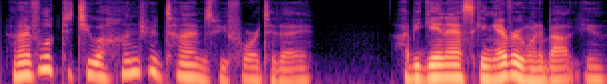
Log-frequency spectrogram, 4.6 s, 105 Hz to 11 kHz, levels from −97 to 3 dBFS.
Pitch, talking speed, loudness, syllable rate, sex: 150 Hz, 235 wpm, -17 LUFS, 8.2 syllables/s, male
